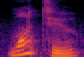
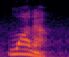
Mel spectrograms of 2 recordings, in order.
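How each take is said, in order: First: Both words are said fully and separately. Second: The words run together into one reduced form.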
